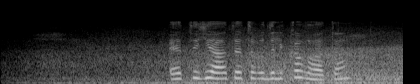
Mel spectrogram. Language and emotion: Russian, neutral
